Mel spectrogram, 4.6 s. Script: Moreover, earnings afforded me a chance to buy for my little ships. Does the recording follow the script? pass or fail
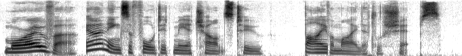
pass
